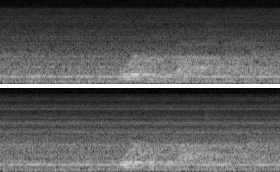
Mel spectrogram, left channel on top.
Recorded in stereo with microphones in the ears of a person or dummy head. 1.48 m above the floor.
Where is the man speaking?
10° left (ahead or behind), 2.5 m.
